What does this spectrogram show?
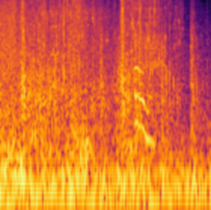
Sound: grunting

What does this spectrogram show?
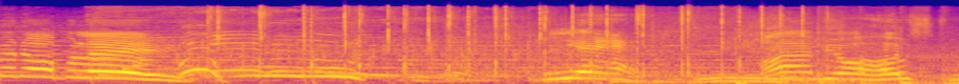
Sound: group cheering

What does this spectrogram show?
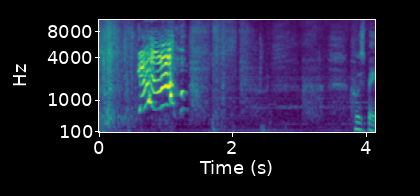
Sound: person panting

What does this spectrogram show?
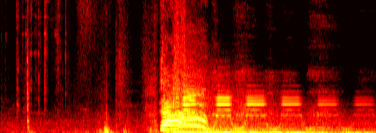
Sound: gasps

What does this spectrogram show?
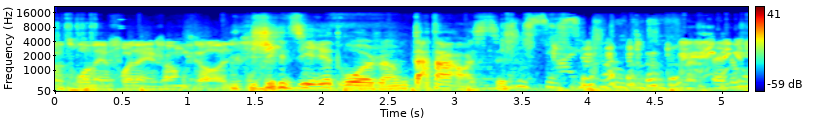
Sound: laughs

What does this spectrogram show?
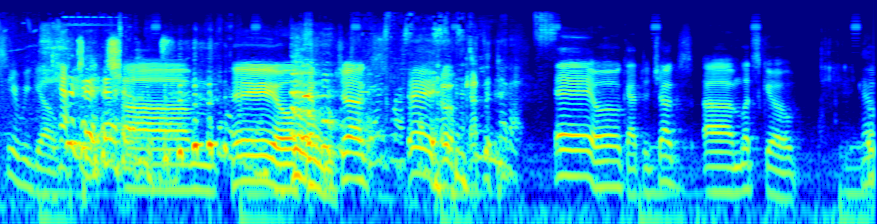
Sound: laugh

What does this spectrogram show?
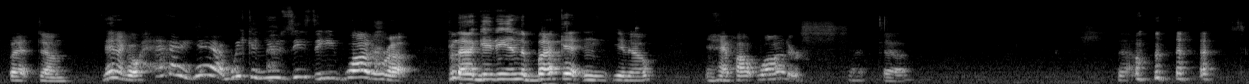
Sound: laughs

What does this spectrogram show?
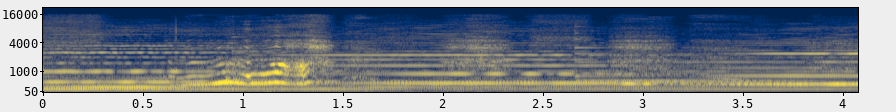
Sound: moaning

